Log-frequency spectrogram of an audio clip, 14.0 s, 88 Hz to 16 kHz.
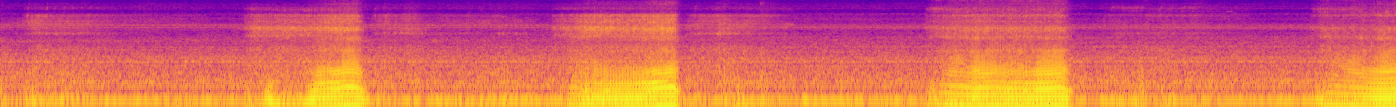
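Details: Loud rattling snores with each breath, about 18 a minute, soft room hum between: snoring in a sleeping bulldog puppy.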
